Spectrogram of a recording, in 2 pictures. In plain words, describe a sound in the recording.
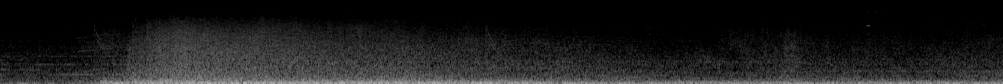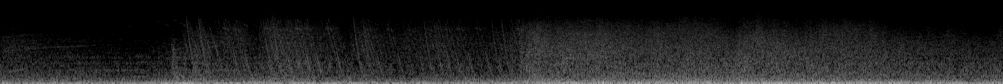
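Huge explosions boom and rumble deeply.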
